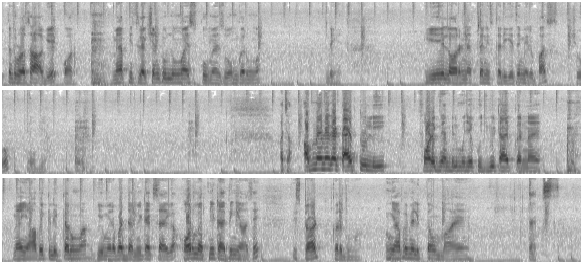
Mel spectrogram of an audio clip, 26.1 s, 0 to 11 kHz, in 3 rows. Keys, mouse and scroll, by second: 1.8 click, 2.8 z, 3.6 click, 5.3 space, 5.5 click, 5.9 space, 6.9 space, 9.0 click, 14.7 click, 17.9 click, 23.9 typing, 25.2-26.0 typing.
